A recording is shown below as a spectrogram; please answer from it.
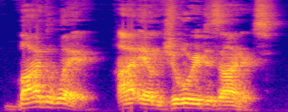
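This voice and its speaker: A man's voice: mid-range voice, expressive, normal speed, fairly bright tone. A man casually reading text messages aloud for comedy, stumbling a little through broken English in an amused way. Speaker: podcast host. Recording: roomy echo, distant from the mic.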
